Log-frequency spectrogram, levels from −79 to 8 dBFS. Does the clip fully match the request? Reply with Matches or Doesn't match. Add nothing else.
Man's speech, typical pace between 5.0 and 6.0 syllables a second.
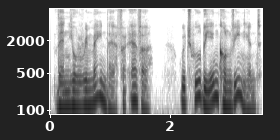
Matches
